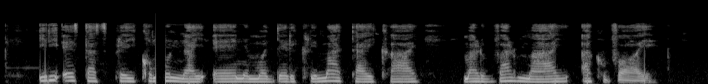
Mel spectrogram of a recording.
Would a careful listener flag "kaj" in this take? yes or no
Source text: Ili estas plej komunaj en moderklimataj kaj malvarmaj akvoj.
no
